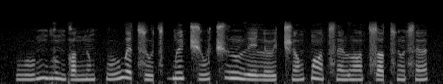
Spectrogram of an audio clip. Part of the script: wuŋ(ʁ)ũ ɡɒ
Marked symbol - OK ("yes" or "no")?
no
